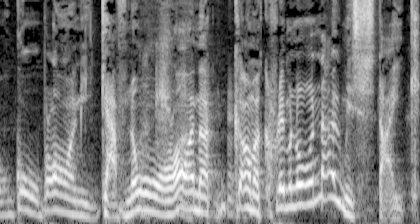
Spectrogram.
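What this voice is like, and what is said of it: Exaggerated bad English accent. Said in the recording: “that terrible English accent”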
